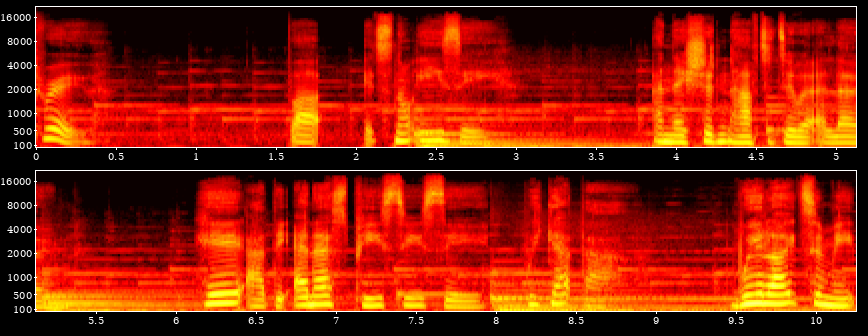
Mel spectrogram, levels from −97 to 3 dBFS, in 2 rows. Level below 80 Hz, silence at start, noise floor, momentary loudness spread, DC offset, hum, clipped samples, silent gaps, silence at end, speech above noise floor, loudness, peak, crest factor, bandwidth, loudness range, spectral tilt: -40 dBFS; 0 s; -51 dBFS; 21 LU; under 0.1%; none; under 0.1%; none; 0 s; 29 dB; -23 LUFS; -4 dBFS; 20 dB; 19 kHz; 7 LU; -4.5 dB/octave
